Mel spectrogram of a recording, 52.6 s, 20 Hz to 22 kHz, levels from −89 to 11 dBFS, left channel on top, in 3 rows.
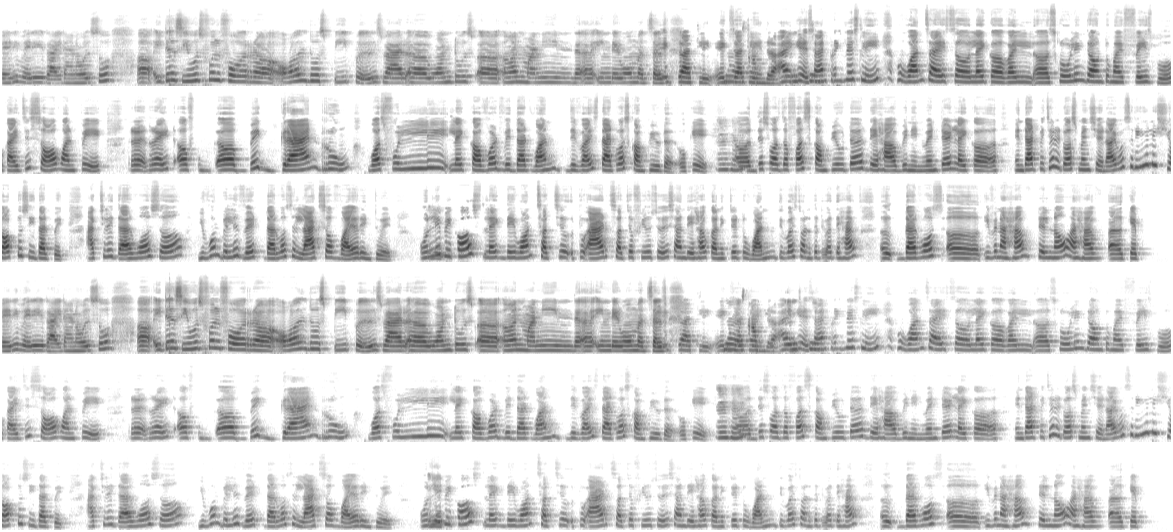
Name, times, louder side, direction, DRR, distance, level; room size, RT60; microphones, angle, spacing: voice 1, 0.0-10.2 10.8-11.4 11.7-12.4 28.3-28.7 41.5-41.7, right 4 dB, 80° right, 0.8 m, -30 dB
voice 2, 9.9-19.0 19.5-22.7 23.0-28.1 28.5-36.0 36.3-40.9 41.4-47.9 48.2-52.2, left 8 dB, 45° left, 0.3 m, -29 dB
7.6 x 6.6 x 4.6 m
head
